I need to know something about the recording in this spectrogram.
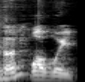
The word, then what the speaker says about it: Huawei: Huawei euh Huawei euh ça se non c'est vrai ça se prononce comme ça c'est Huawei ouais euh avec des activités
